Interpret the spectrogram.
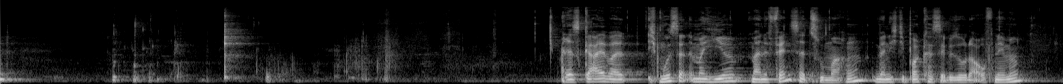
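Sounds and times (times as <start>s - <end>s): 
person gulping and swallowing water from a glass: 1.0s - 4.1s
water sloshing in a glass: 1.1s - 4.1s
speech: 5.6s - 10.5s.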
